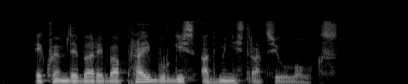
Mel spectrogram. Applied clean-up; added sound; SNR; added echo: none; none; none; none.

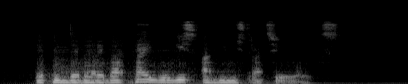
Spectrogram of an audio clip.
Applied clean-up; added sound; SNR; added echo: neural separator model SepFormer DNS4.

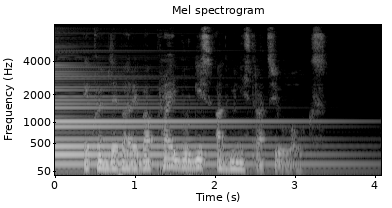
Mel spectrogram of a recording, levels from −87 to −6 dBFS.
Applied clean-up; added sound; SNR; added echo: none; Acoustic guitar; 0 dB; reverberation time 0.2 s.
